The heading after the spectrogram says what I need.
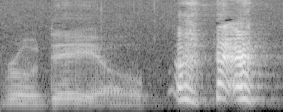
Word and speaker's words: Rodeo: name of rodeo um it's spelled much like the one over in Beverly Hills but they call that Rodeo right in the hood is Rodeo Boulevard so evidently Rodeo Boulevard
